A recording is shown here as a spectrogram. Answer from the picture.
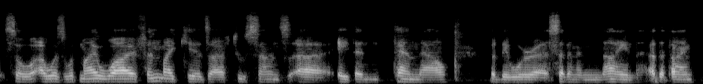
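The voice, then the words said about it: French-Canadian accent. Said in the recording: “as you can hear my accent, I'm a French-Canadian”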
